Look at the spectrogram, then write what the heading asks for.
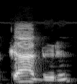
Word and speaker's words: Gadur: Su pronunciación correcta es Gadur.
